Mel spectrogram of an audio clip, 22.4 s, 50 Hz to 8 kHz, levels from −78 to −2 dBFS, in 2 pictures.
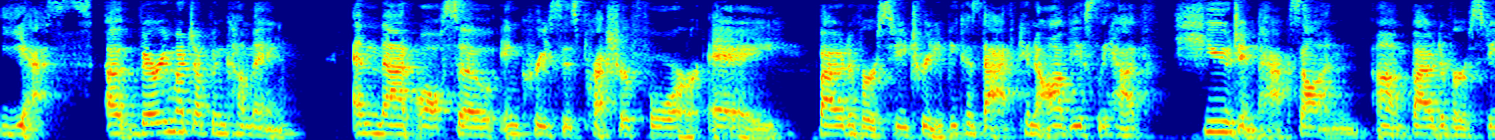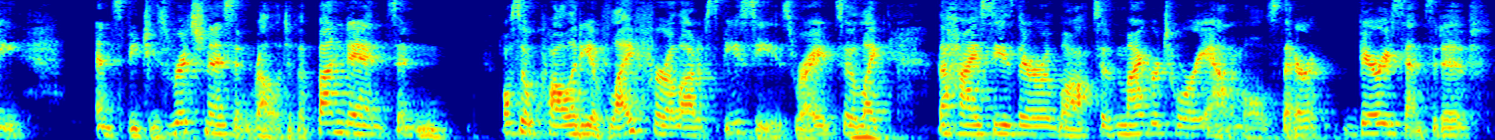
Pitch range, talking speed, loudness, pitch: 165-195 Hz, 155 wpm, -20 LUFS, 180 Hz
